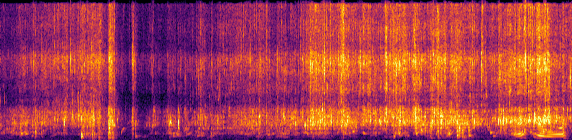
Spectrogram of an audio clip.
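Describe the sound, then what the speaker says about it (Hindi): Clothes being washed by hand in mountain stream water, with splashing, sloshing and trickling close by, irregular wet slaps early on and a steady running-water bed throughout. "ऐसे वॉश करते हैं देहाती लोग, हम पहाड़ों में रहने वाले ना"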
